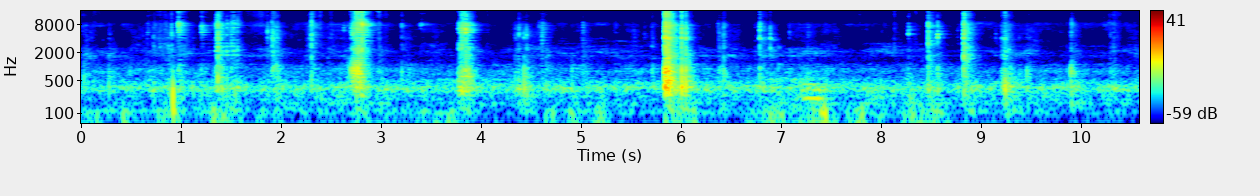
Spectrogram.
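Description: Scattered clicks and knocks of a stainless steel mop rod and its black plastic holder with steel plate being handled and pressed together while a mop refill is fitted; the sharpest knock comes about six seconds in.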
